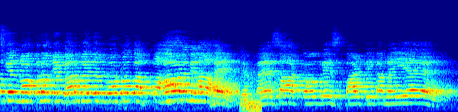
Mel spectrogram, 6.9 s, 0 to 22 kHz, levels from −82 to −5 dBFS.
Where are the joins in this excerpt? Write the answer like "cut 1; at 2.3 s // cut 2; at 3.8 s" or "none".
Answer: cut 1; at 3.7 s

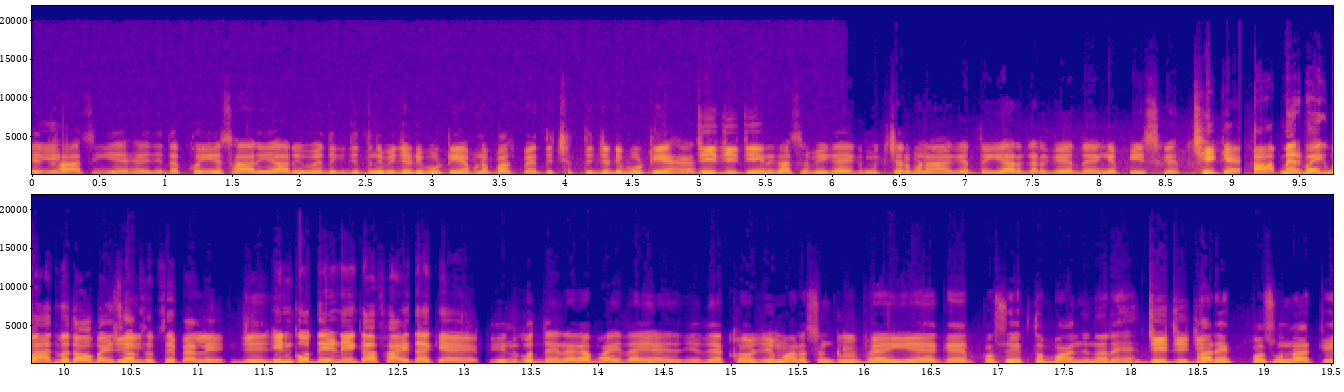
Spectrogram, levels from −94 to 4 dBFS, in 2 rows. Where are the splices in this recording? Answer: none

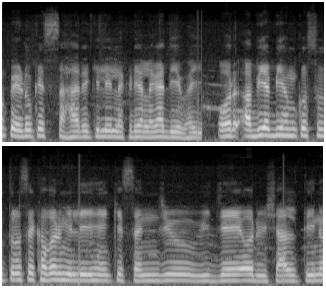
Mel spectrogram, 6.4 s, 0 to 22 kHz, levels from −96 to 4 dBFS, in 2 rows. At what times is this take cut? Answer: cut 1; at 2.0 s

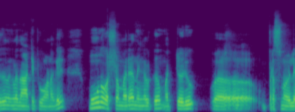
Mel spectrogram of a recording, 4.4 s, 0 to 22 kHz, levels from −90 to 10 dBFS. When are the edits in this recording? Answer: none

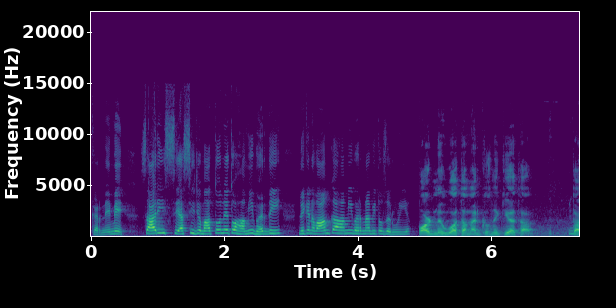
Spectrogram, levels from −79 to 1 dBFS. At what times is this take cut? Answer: cut 1; at 4.9 s

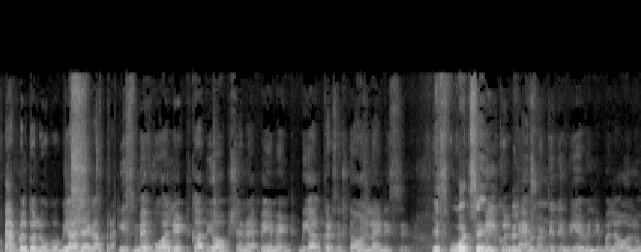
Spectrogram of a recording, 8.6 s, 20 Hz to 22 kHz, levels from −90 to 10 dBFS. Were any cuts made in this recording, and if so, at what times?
cut 1; at 1.4 s // cut 2; at 6.8 s

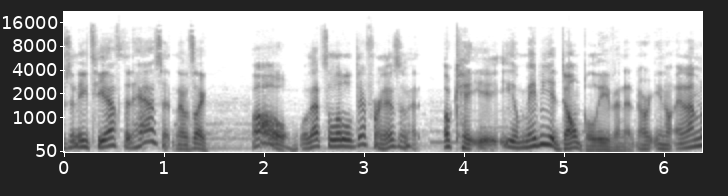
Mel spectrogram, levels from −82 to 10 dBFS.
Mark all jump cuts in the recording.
cut 1; at 1.7 s // cut 2; at 3.7 s

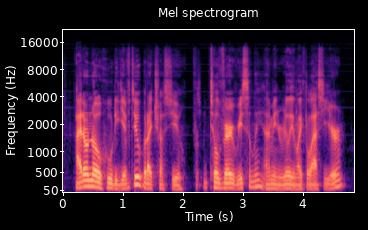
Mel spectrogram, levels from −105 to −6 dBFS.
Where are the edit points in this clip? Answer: cut 1; at 2.2 s

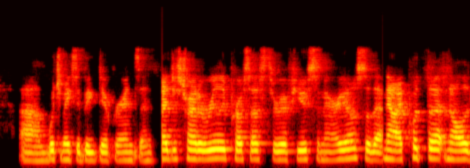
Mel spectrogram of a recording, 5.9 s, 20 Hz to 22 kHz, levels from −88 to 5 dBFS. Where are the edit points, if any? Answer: cut 1; at 2.0 s // cut 2; at 4.8 s

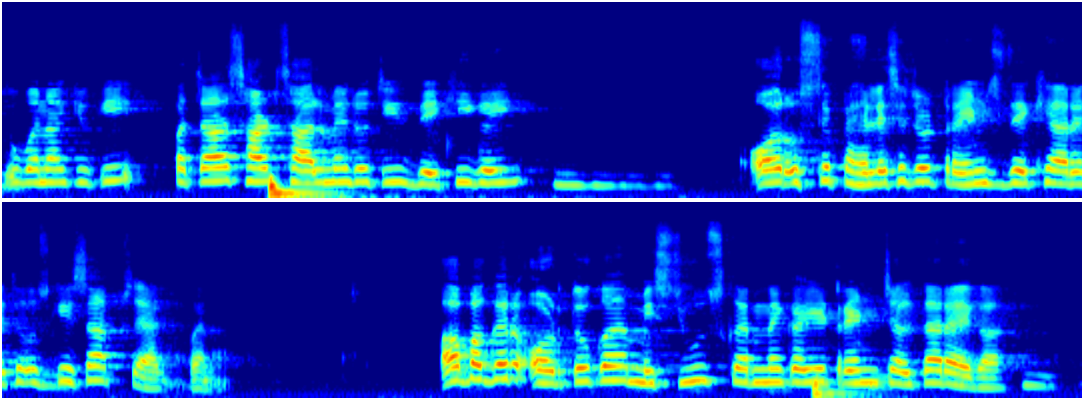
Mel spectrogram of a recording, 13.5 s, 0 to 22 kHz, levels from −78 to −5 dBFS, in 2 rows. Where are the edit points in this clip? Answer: none

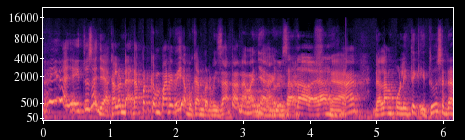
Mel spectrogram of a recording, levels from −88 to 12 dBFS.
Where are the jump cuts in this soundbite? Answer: cut 1; at 4.6 s

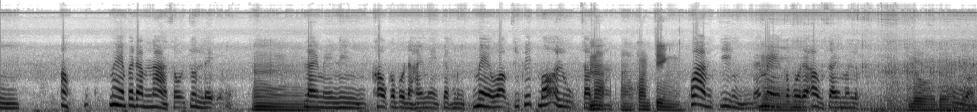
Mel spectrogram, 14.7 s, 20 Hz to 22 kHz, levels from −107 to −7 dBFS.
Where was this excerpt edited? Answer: none

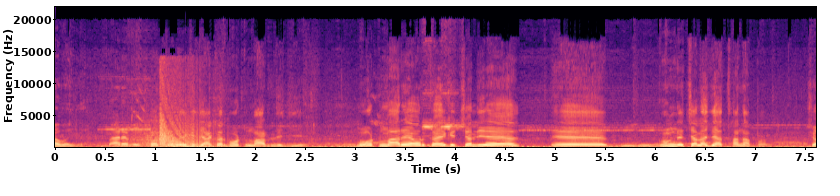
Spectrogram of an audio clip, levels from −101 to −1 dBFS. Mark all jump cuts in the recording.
cut 1; at 0.9 s

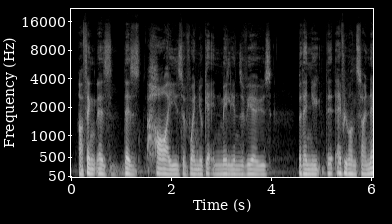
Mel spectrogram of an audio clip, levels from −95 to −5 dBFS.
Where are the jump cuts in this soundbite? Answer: none

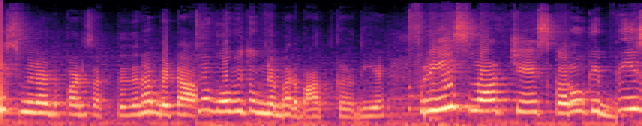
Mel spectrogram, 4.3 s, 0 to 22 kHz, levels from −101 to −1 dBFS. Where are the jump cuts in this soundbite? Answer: cut 1; at 1.3 s // cut 2; at 2.7 s

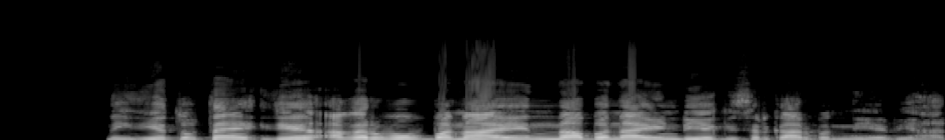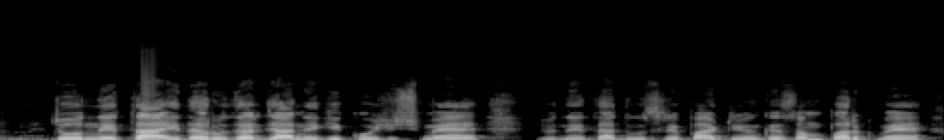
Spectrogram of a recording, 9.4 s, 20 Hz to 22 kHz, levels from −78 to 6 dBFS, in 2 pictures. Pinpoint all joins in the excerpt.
cut 1; at 4.9 s

